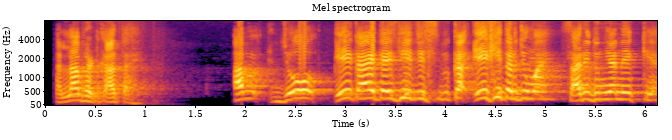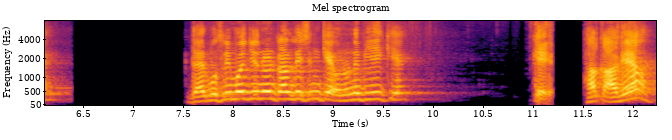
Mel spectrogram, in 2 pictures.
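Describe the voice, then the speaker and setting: A man giving a religious lecture who recites Arabic verses and explains them, asking his listeners questions as he goes. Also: high-pitched. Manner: recites Arabic verses, then explains them in Urdu with English words mixed in; animated, asks the listeners questions. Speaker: Islamic preacher. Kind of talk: religious lecture on Quran translation. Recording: dull lo-fi recording.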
